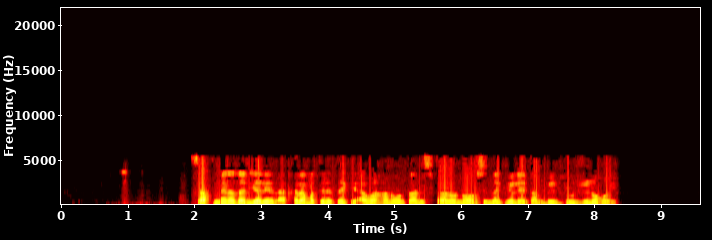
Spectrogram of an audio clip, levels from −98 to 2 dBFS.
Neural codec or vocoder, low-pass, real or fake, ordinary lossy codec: none; 5.4 kHz; real; MP3, 24 kbps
